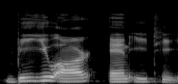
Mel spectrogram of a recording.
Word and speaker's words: Burnet: Well, That's a how- lot of people say Burnett. Burnett. Oh. But I've heard many people say Burnett. I feel like that would need two T's and possibly an E.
